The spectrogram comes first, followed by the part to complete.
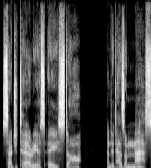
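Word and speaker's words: Sagittarius A*: The asterisk in astronomical naming convention is pronounced star. So, it's Sagittarius, a star, and it has a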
